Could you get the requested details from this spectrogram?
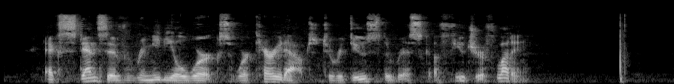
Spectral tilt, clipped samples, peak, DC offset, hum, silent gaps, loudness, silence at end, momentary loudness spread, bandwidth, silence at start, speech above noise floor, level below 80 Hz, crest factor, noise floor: -3 dB/octave; under 0.1%; -2 dBFS; under 0.1%; none; none; -20 LUFS; 0.5 s; 12 LU; 11.5 kHz; 0.45 s; 43 dB; -56 dBFS; 20 dB; -63 dBFS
